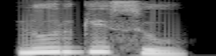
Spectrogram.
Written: ನೊರಕಿಸು

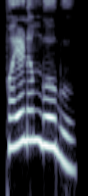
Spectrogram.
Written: ಪಯಣಂಬೋಗು

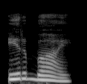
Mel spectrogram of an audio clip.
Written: ಇರ್ಬಾಯ

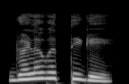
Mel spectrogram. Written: ಗಳವೊತ್ತಿಗೆ

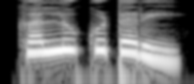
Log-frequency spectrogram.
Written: ಕಲ್ಲುಕುಟರಿ

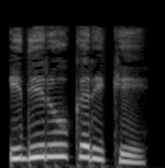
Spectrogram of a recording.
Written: ಇದಿರೋಕರಿಕೆ

